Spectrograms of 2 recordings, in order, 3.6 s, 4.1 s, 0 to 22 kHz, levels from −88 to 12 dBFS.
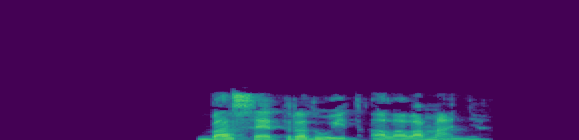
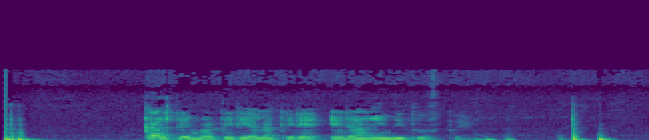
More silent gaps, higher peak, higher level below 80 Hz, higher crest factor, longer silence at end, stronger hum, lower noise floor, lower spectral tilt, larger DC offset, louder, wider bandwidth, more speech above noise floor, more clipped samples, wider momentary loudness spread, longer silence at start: neither; about the same, -2 dBFS vs 0 dBFS; second, -60 dBFS vs -36 dBFS; about the same, 18 dB vs 18 dB; first, 0.6 s vs 0.2 s; neither; first, under -90 dBFS vs -60 dBFS; second, -2.5 dB/octave vs -8 dB/octave; neither; first, -16 LUFS vs -19 LUFS; second, 8.2 kHz vs 11 kHz; first, over 73 dB vs 41 dB; neither; about the same, 17 LU vs 16 LU; first, 1.25 s vs 0.05 s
